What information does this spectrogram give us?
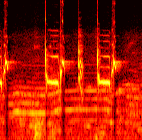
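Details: Male and female bar-winged prinias in lively song, played to prompt kept birds to sing and to lure wild prinias; clipped, bright chirping notes repeated roughly every third of a second between short pauses, over faint lower tones.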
